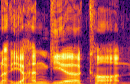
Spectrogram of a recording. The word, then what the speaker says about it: Jahangir Khan: us, and that is, of course, taking on Jahangir Khan.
